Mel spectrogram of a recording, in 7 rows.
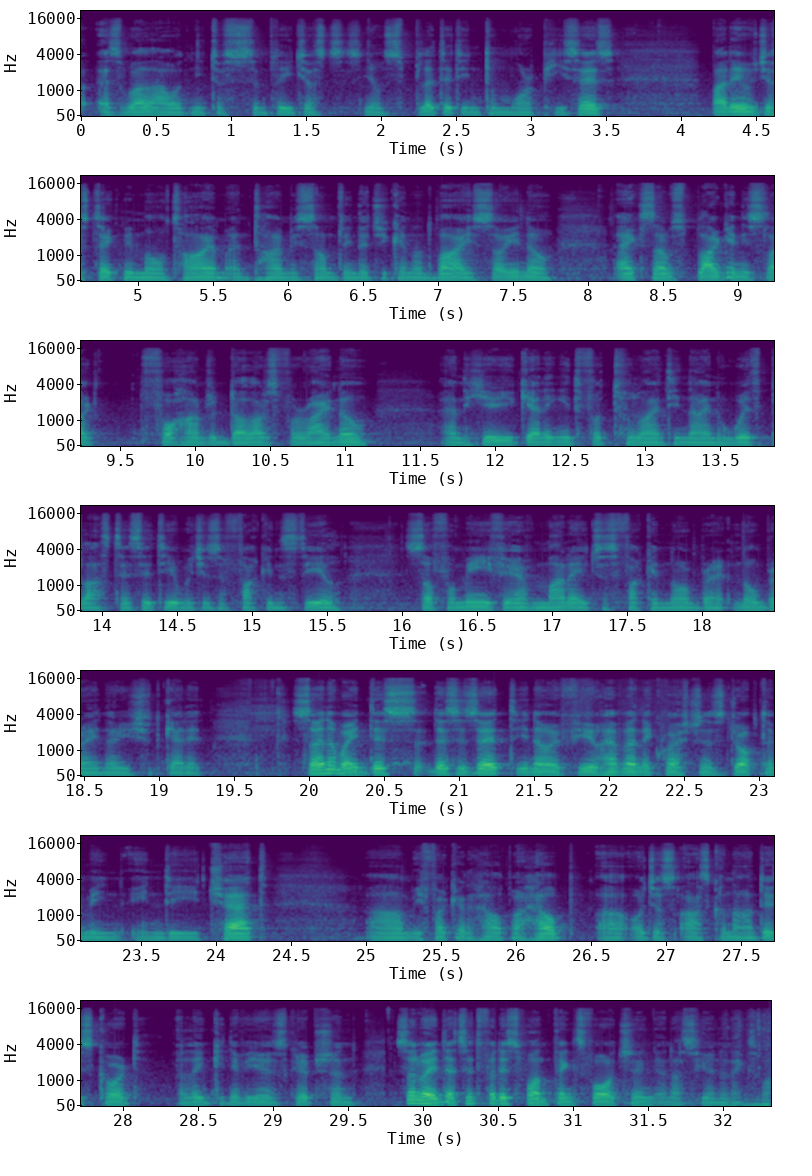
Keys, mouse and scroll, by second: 3.8 middle drag, 7.1 alt+middle click, 7.4 alt+middle click, 8.0 shift+middle click, 8.5 shift+middle click, 9.2 shift+middle click, 9.7-10.8 shift+middle drag, 16.3 alt+middle click, 18.7-19.2 alt+middle drag, 19.6 shift+middle click, 19.7 middle click, 20.0 middle drag, 25.4 alt+middle click, 26.0 alt+middle click, 27.3 shift+middle click, 27.5 scroll down 1, 27.8-29.2 shift+middle drag, 29.6 shift+middle click.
